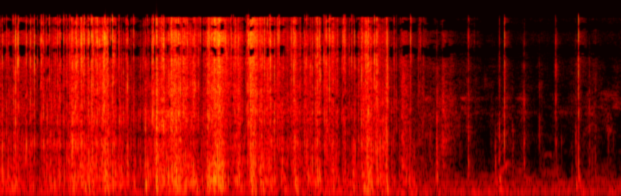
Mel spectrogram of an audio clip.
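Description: Plastic cookie bag crinkling as it is handled and turned over in the hand, dense for about four seconds, then a few scattered crackles.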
